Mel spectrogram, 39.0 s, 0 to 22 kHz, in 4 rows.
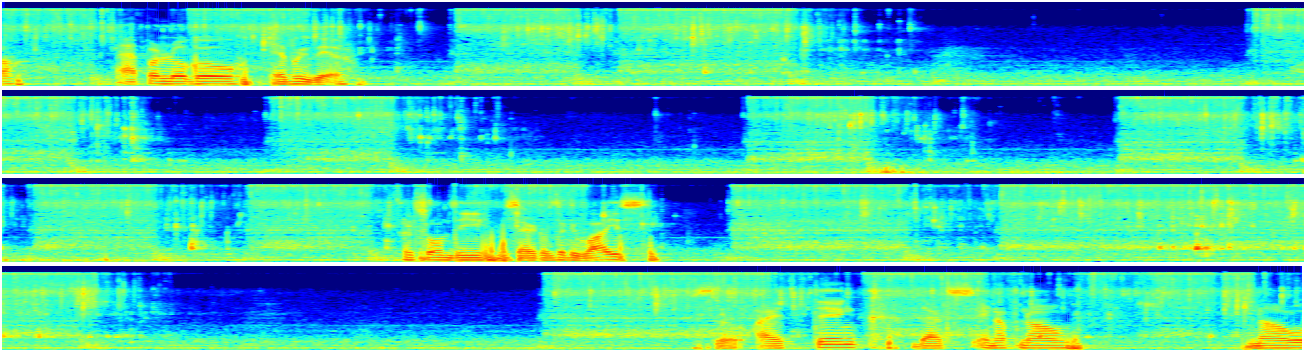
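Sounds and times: faucet water splashing on phone: 0:00.0 - 0:06.9, 0:09.4 - 0:11.0, 0:11.8 - 0:13.6, 0:15.4 - 0:17.2, 0:18.1 - 0:24.3, 0:25.0 - 0:30.6, 0:33.4 - 0:39.0.

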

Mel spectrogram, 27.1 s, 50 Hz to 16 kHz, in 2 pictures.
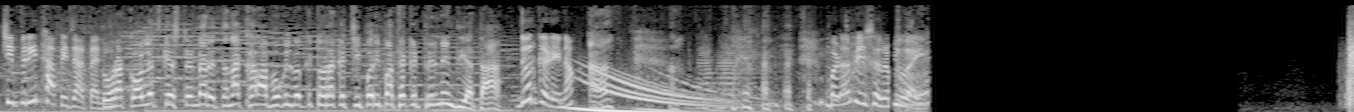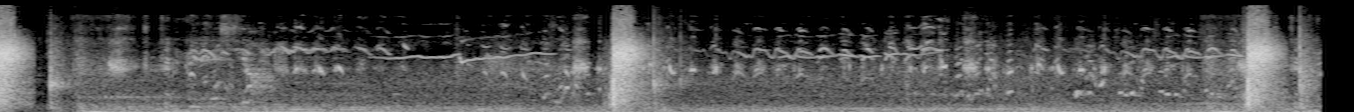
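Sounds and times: loud sudden swish: 0:05.6 - 0:07.8, 0:13.4 - 0:13.9, 0:19.7 - 0:20.1, 0:26.0 - 0:26.4.

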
